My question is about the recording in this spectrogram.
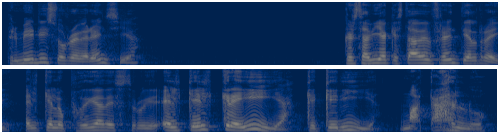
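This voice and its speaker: A male preacher giving an impassioned sermon that swells in loudness on repeated lines, switching between Spanish and English. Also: a little high, a little slow.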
